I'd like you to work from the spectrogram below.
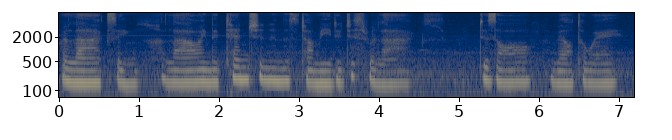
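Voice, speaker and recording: Soft half-whispering woman guiding relaxation, low-pitched. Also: little pitch movement, slight background noise. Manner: slow, drawn-out phrasing with repetition. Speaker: relaxation guide. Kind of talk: guided relaxation meditation.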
